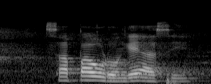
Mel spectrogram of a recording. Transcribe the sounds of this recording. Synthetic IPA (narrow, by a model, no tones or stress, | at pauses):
sapʼauɺɔŋɡɛasi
